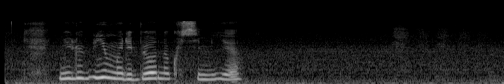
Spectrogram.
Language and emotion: Russian, sad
